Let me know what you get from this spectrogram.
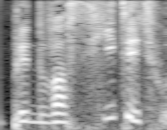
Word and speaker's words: предвосхитить: Может быть, вы, наконец, выяснили, что в слове «предвосхитить» ударение ставится именно так.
